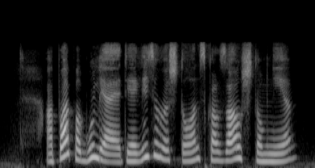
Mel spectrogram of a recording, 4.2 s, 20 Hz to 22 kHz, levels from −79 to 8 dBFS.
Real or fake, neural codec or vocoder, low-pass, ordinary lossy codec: fake; codec, 16 kHz, 1 kbps, X-Codec, HuBERT features, trained on balanced general audio; none; none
